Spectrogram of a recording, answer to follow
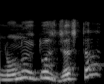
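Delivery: high, nervous backpedalling; scared pleading. Retold or imitated. Passenger backing away from the furious driver, pleading nervously. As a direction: plead quickly before he hits you.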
